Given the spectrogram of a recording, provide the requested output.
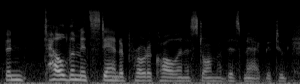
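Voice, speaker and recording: An actress as a stubborn woman detective in an audio drama, with a slightly low voice. She talks bluntly and wryly, with clear ambient noise around her. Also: fast, a little mellow, close to an everyday voice. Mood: insistent. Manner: blunt, wry, insistent.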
